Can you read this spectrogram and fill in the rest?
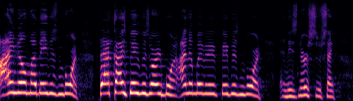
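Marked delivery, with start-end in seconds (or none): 0.0-3.5 mock worked-up, insistent, agitated yelling, pitched high. Retelling a man at the nurses' station in the ward, retelling a man yelling. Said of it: "yelling at the nurses".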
